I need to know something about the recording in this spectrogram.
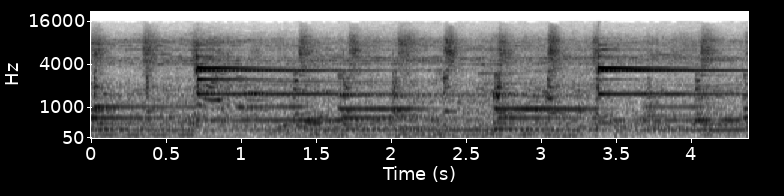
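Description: Balinese gamelan playing: struck bronze metallophones ringing in a steady, repeating pattern over a pulsing low tone.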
